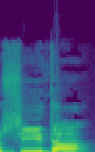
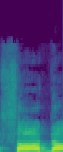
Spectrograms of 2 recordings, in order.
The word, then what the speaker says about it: सादा: अब जैसा शब्द लिखा देखो, सीधा, साधा नहीं होता है, सादा होता है।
